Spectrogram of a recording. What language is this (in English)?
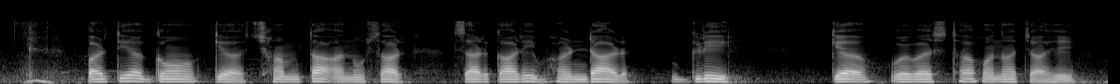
Maithili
